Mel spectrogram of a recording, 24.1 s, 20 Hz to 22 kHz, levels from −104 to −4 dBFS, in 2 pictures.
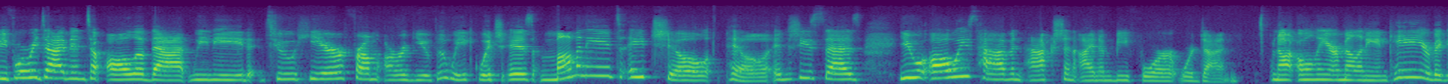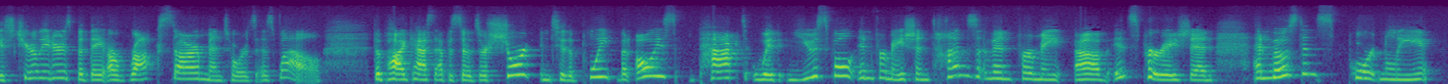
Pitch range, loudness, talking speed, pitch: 230-315 Hz, -26 LUFS, 190 wpm, 250 Hz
